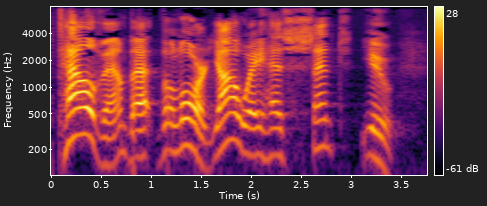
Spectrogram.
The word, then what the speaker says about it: Yahweh: Sometimes it's pronounced Jehovah. Sometimes I always call it Yahweh, which is probably a more direct translation.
